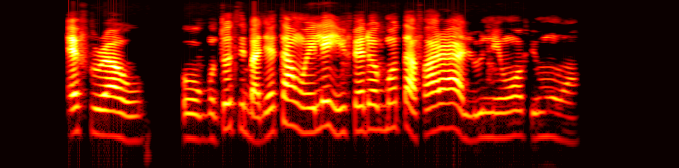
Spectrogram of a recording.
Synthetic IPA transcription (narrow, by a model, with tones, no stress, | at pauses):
ɛ˧fu˧ɾa˧˨o˨ | o˨ɡũ˨to˨˦ti˧ba˨d͡ʒɛ˨˦ta˦˨w̃ɔ̃˧i˧le˦i˨˦fɛ˦dɔ˦ɡ͡bɔ̃˦ta˦˨fa˨˦ɾa˦a˦˨lu˨˦nĩ˧w̃ɔ̃˦fi˧mũ˦w̃ɔ̃˧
